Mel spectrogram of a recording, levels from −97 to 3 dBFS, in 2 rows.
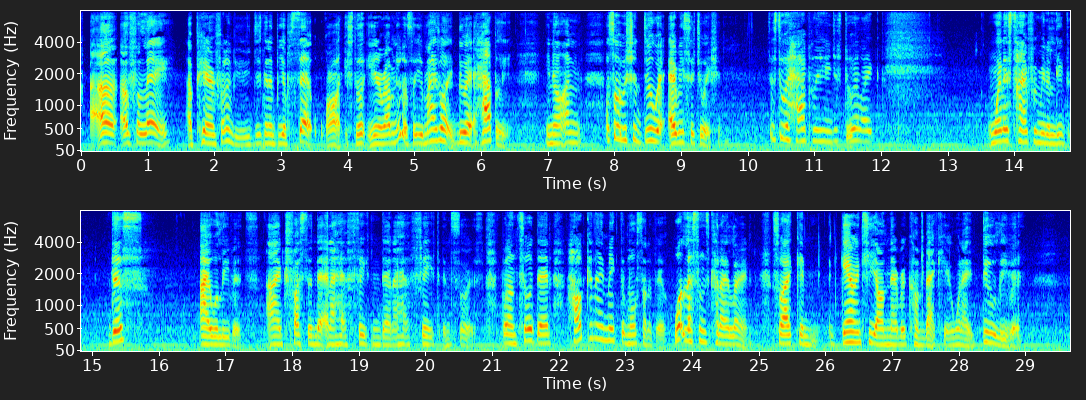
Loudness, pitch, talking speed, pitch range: -27 LUFS, 190 Hz, 215 wpm, 170-225 Hz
